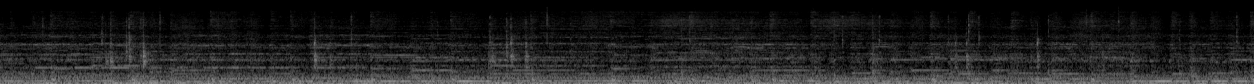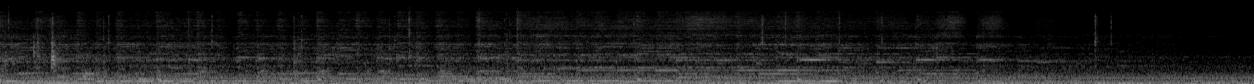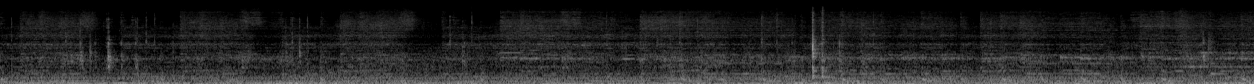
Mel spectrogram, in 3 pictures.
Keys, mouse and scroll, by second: 1.2 ctrl+z, 1.7 middle click, 3.1 f, 3.4 click, 5.1 ctrl+z, 6.8 click, 6.8 middle click, 9.5 f, 9.7 click, 10.3 f, 10.5 click, 10.9 middle click, 11.8 click, 12.6 middle click, 12.9 ctrl+z, 13.6 click, 17.3 shift+middle click, 17.7 middle click, 17.8 middle click, 18.9 click, 20.4 middle click, 22.4 click, 23.6 middle click, 25.2 click, 26.0 ctrl+z, 26.4 f, 26.4 click, 26.6 middle click, 27.2 click, 28.1 ctrl+click, 29.8 click, 29.9 middle click, 31.6 f, 31.8 click, 32.8 middle click, 33.2 space, 33.5 shift+middle click, 33.8 middle click, 33.9 middle click.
